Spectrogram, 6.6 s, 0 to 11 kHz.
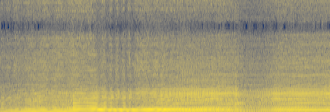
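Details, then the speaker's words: Chinese 150cc GY6 scooter with an old carburetor and automatic choke, idle screw turned in for testing: it idles fast and uneven, revs swelling and sagging over a few seconds. High idle held up by the screw; owner plans to back it out. "Right now I have the idle screw turned in to test, right? And now it's idling high, I can back it back out."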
